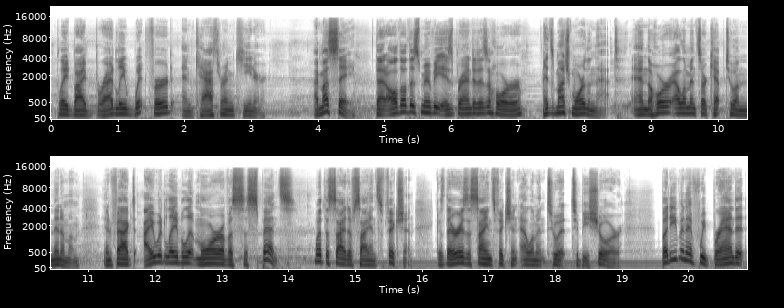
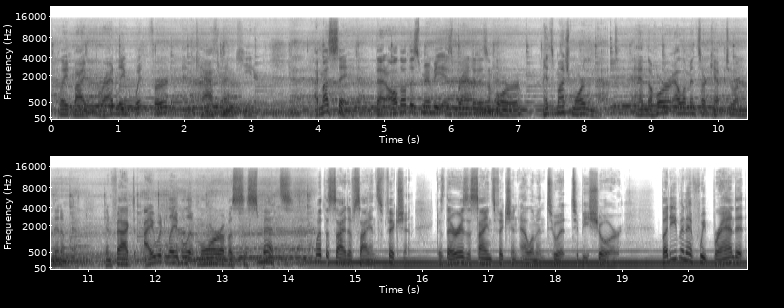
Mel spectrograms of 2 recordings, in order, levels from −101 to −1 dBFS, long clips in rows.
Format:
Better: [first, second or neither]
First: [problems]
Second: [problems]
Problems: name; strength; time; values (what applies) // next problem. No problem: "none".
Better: first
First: background music; faint; throughout; 25 dB below the speech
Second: background music; loud; throughout; 2 dB below the speech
